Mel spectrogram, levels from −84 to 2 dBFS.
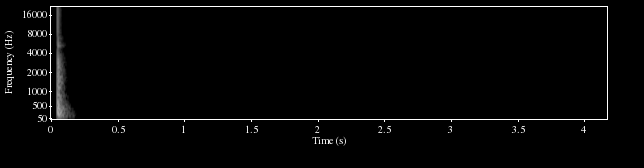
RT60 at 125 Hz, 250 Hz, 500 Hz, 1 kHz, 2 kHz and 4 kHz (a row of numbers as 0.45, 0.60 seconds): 0.25, 0.15, 0.15, 0.10, 0.10, 0.10 seconds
